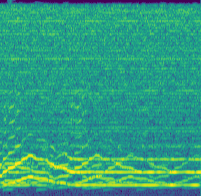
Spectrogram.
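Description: Experimental music for cornet and electronic programming: a steady held note under many overlapping tones that keep sliding up and down in pitch.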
